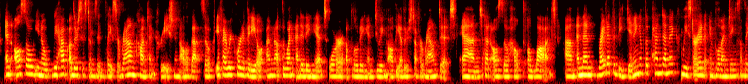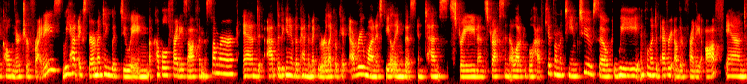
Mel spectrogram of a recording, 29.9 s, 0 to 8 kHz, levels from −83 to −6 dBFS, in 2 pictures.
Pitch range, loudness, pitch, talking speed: 185-220 Hz, -26 LUFS, 195 Hz, 225 wpm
